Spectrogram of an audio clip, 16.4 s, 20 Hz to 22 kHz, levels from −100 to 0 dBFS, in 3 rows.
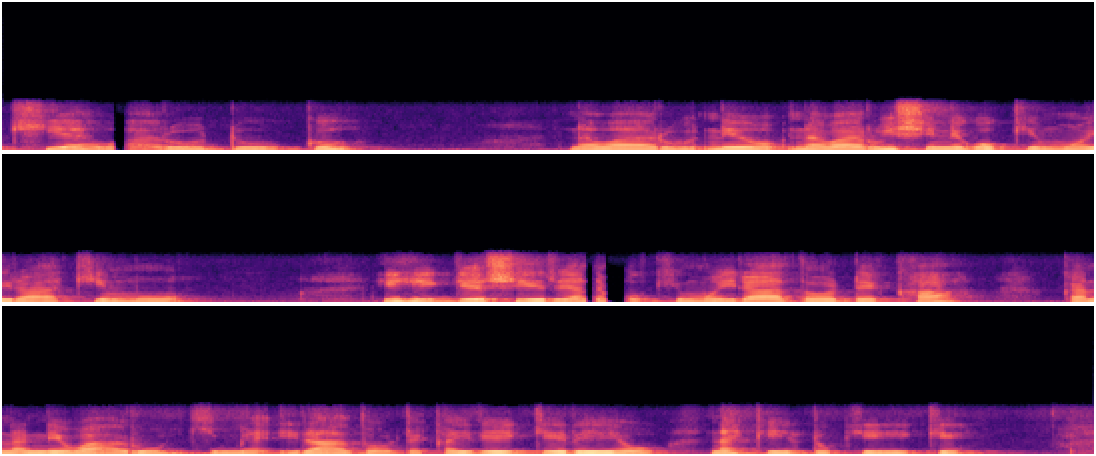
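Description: At 0.55 to 0.80 s, lost AMR speech frames: about 60 ms fails its checksum and the decoder repeats stale parameters, giving a brief warbling dip. At 8.38 to 8.65 s, 140 ms scattered over 200 ms, with a 100 ms run, drops to near silence before speech recovers roughly.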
